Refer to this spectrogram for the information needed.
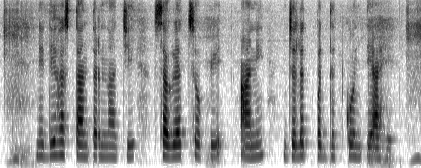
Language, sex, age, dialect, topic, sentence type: Marathi, male, 41-45, Standard Marathi, banking, question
